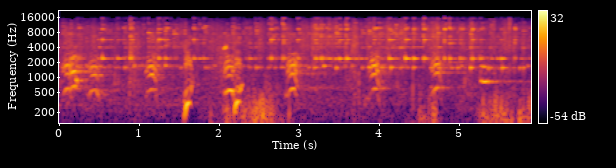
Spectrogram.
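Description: A dog yelps repeatedly and excitedly nearby.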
